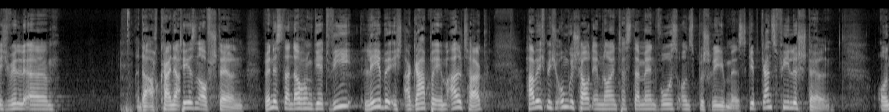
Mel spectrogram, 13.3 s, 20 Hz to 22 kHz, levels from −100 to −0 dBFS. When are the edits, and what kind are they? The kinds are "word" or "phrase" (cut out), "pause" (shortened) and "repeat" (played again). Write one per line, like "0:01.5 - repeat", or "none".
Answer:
0:02.7 - word
0:06.0 - word
0:10.4 - word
